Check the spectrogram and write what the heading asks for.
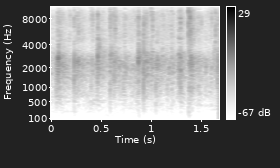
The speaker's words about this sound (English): You don't even know what you're clapping about. You don't even know what you're applauding, because you've never been through a trial.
